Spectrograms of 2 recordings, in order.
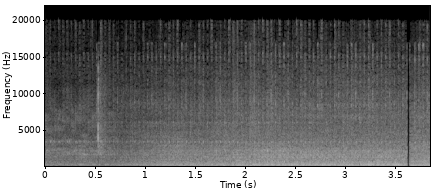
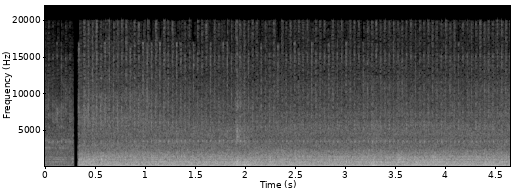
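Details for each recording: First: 2011 Honda CR-V idling about 30–40 minutes: steady, even compressor hum with no cutting out or rattle; AC compressor running normally, owner suspected thermal switch cutting it out when hot. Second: 2011 Honda CR-V at idle with AC commanded on: a few faint AC clutch relay clicks but no compressor clutch engagement and no change in engine note; the relay is hot, about 85 °C.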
